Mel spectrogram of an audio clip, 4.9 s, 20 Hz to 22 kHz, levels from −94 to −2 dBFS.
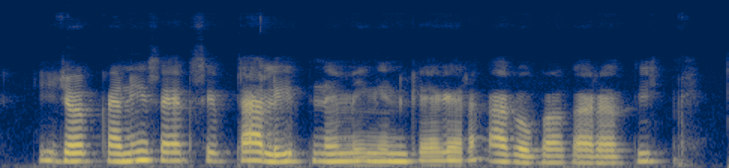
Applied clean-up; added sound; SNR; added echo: none; none; none; none.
